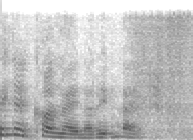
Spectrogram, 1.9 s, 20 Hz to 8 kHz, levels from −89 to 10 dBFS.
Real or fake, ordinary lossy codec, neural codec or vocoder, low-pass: fake; none; codec, 16 kHz, 1 kbps, X-Codec, WavLM features, trained on Multilingual LibriSpeech; 7.2 kHz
